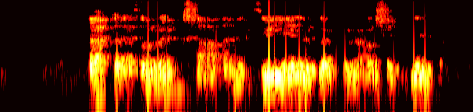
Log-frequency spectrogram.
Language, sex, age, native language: Icelandic, male, 30-39, Icelandic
